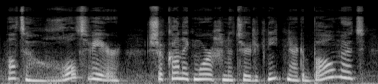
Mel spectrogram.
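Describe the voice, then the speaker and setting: A woman's voice: a little high, animated, normal speed, creaky, darkish tone, slight background noise. A woman voicing a curious little girl who talks in a wondering, slightly hesitant way. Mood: gloomy.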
